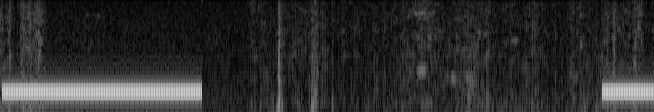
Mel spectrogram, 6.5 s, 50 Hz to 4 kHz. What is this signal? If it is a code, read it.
Ringback tone (North America), 440 + 480 Hz.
